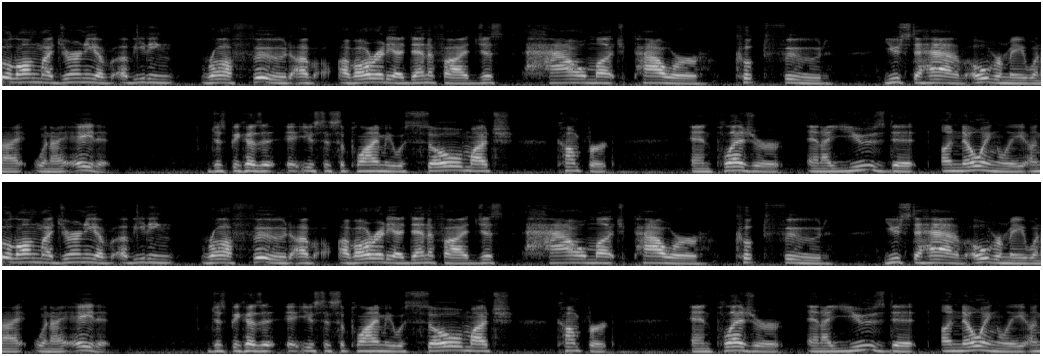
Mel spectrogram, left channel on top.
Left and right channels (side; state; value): both; identical; correlation 1.00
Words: along my journey of eating raw food, I've already identified just how much power cooked food used to have over me when I ate it, just because it used to supply me with so much comfort and pleasure, and I used it unknowingly,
